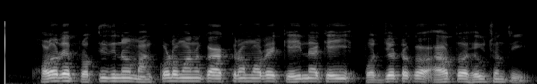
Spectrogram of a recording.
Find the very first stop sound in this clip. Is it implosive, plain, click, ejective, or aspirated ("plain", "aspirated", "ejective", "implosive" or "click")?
aspirated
